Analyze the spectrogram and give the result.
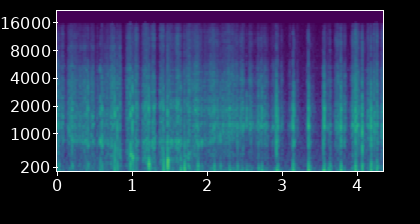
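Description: Fingertips tap and scratch the curved surface of a hollow beige molded paper pulp cardboard packaging insert with a central groove. About two dozen soft, dry, hollow taps land at an irregular pace. Papery scratching fills the gaps between them, and each tap dies away almost at once.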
